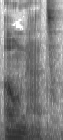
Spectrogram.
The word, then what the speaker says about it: Onett: the experience for me which is why i now say oh net look i'm not trying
